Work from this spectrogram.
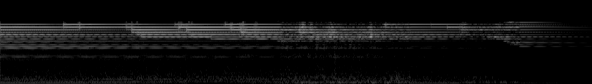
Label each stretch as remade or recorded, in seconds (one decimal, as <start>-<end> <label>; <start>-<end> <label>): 0.0-2.8 recorded; 2.8-4.1 remade; 4.1-4.6 recorded; 4.6-5.2 remade; 5.2-5.9 recorded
